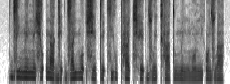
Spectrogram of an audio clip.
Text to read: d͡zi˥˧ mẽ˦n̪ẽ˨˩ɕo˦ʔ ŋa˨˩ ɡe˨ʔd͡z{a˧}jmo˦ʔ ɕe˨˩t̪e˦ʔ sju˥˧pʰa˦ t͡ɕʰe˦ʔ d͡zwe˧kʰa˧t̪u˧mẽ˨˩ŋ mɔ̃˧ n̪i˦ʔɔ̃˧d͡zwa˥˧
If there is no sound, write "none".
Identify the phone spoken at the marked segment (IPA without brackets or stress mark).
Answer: a˦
